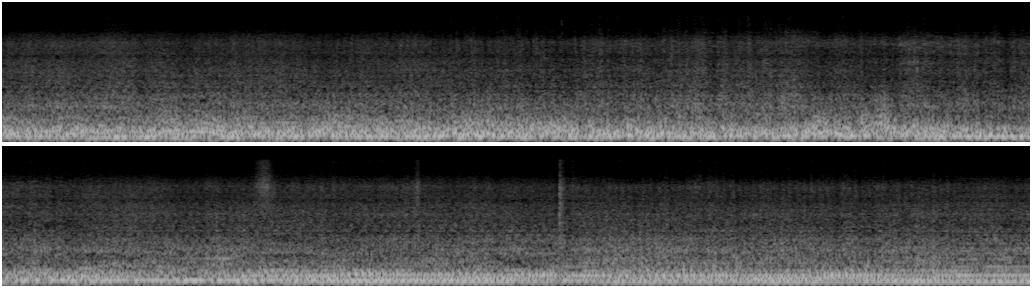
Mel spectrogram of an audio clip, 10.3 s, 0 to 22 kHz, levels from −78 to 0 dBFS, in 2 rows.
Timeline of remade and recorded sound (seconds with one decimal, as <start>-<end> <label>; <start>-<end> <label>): 0.0-2.1 remade; 2.1-5.5 recorded; 5.5-8.2 remade; 8.2-9.9 recorded; 9.9-10.3 remade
